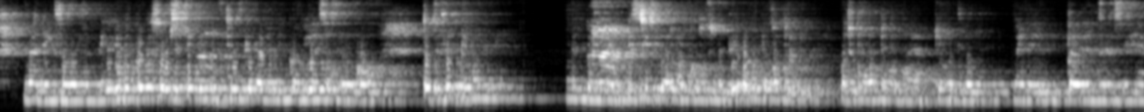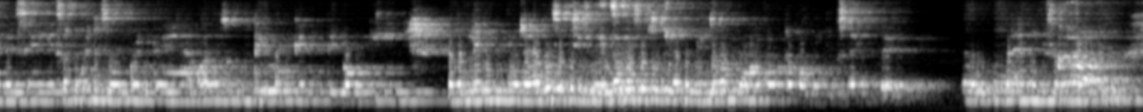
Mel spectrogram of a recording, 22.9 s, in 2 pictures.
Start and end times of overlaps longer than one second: none

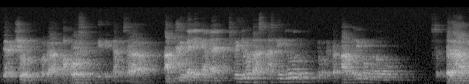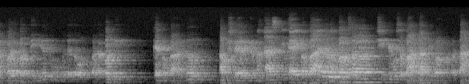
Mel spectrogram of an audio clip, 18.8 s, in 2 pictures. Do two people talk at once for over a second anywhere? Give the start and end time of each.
none

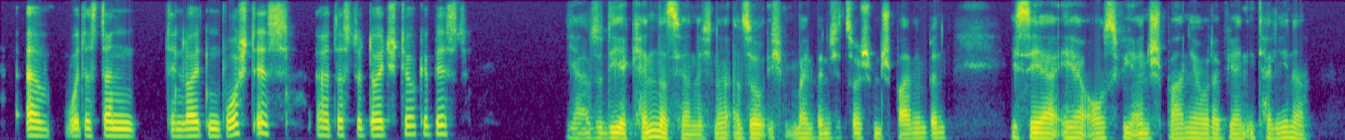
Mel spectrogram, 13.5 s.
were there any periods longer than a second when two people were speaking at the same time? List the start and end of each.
none

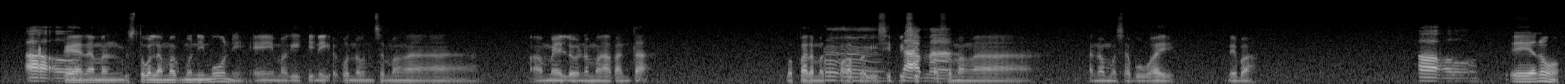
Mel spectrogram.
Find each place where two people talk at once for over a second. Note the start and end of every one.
8.2-9.7

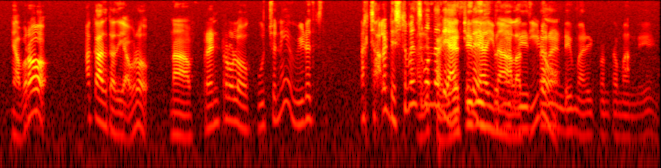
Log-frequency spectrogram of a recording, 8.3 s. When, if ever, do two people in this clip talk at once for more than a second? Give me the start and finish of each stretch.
5.3-6.9

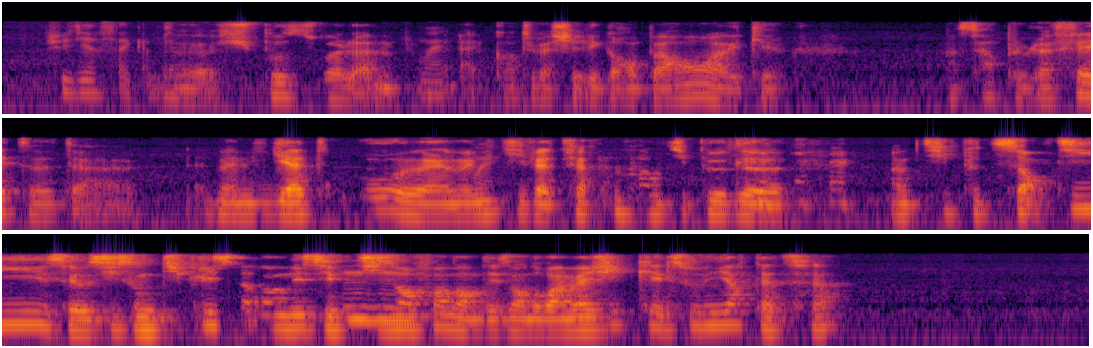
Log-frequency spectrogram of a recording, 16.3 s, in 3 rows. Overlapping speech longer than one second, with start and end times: none

